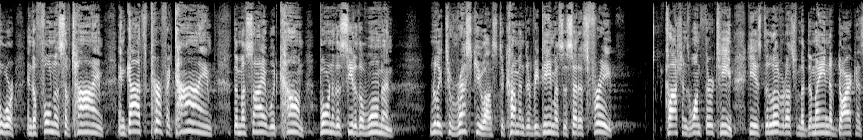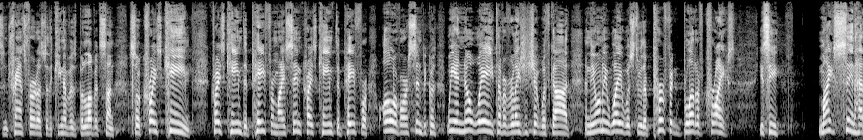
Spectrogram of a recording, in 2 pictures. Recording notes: Faith Baptist Church in Hamilton, NJ.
